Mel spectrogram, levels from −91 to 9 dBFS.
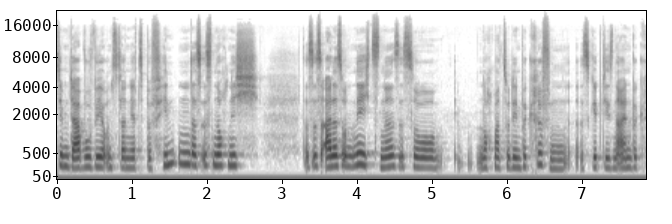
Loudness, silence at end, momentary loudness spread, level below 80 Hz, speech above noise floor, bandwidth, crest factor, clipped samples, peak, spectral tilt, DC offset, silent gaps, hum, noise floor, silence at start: -27 LUFS; 0 s; 11 LU; -74 dBFS; 25 dB; over 20 kHz; 20 dB; under 0.1%; -8 dBFS; -2.5 dB/octave; 0.8%; none; none; -52 dBFS; 0 s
